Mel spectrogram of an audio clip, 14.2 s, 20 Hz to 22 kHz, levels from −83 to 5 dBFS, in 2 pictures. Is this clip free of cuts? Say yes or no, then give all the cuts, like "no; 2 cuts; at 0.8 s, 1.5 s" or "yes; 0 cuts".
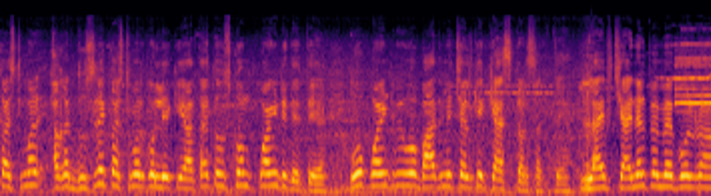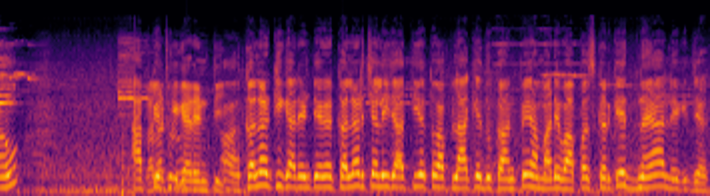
no; 1 cut; at 5.6 s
